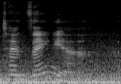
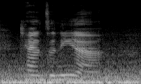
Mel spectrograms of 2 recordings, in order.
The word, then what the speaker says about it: Tanzania: position come open in Tanzania, and an American will quickly call that Tanzania, but it's Tanzania. And I'm still probably not pronouncing it entirely correctly.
